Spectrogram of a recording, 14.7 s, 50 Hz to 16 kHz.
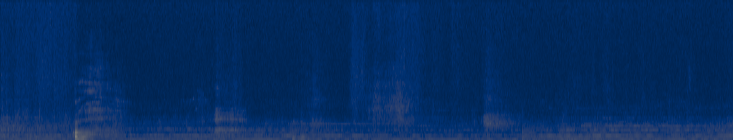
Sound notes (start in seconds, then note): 2.5 gentle music continues; 10.0 Jack sighs; 10.8 gentle music continues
